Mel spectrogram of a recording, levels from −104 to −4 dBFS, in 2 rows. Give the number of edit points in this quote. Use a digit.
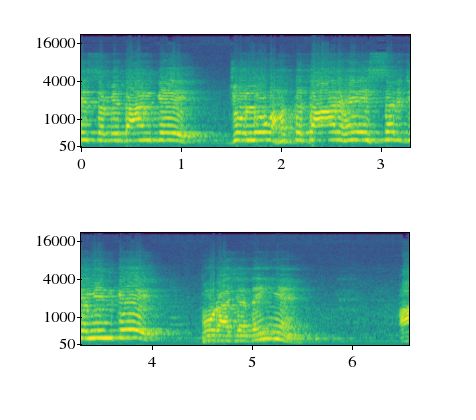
0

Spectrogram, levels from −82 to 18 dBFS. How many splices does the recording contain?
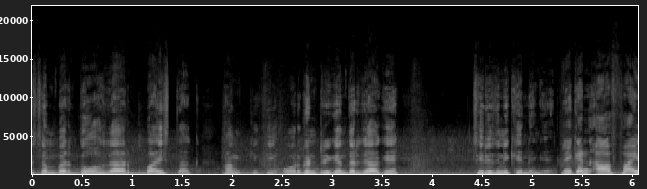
1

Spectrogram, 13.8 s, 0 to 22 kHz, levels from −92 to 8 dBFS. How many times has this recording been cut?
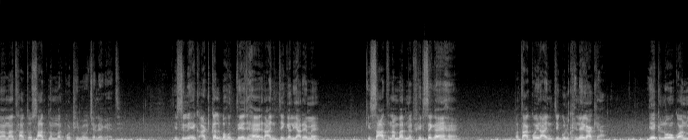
0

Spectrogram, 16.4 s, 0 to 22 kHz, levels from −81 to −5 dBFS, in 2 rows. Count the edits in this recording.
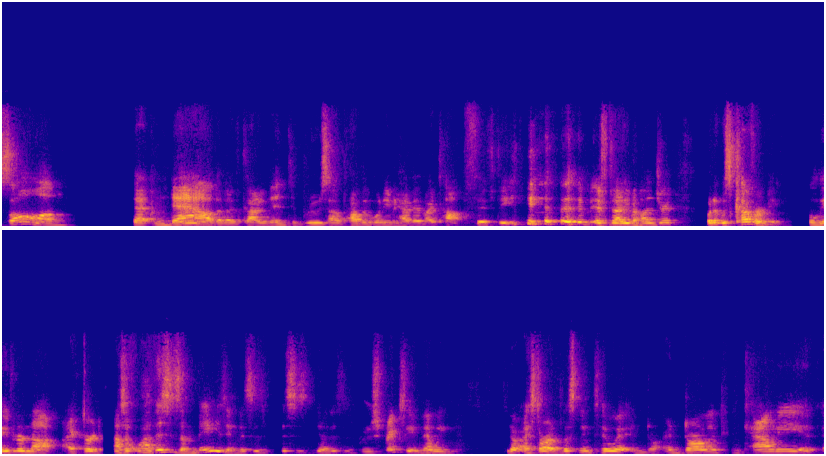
1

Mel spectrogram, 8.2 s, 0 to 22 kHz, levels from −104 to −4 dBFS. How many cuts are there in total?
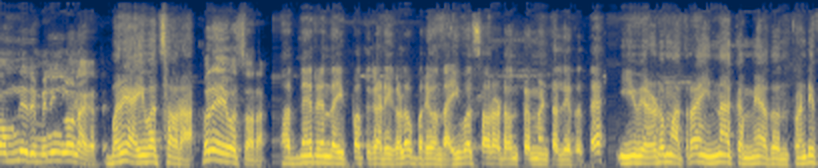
2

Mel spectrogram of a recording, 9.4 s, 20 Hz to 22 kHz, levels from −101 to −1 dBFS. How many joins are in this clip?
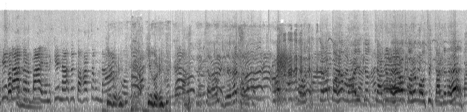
1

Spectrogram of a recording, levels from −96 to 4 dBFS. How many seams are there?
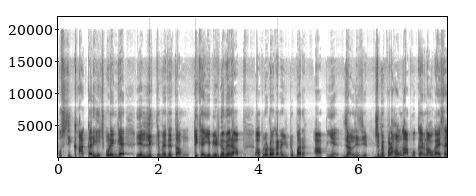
0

